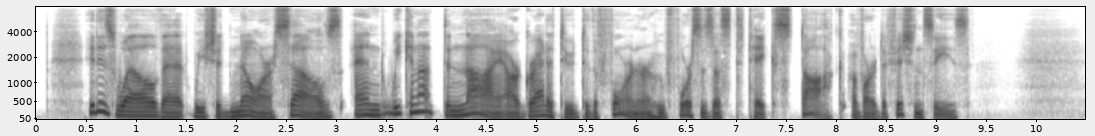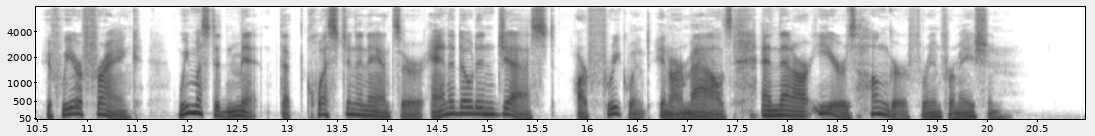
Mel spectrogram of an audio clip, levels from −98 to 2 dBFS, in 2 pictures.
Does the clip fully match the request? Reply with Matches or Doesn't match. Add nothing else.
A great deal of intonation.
Matches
